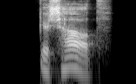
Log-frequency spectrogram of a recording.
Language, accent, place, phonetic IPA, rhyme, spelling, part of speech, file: German, Germany, Berlin, [ɡəˈʃaʁt], -aʁt, gescharrt, verb, De-gescharrt.ogg
- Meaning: past participle of scharren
